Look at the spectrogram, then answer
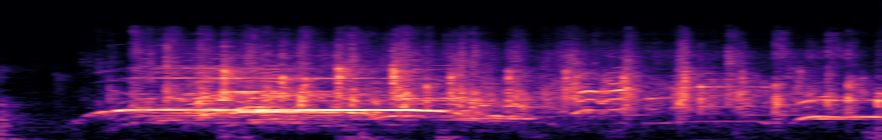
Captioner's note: cheering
